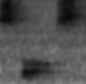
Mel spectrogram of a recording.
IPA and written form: spɔːts (sports)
